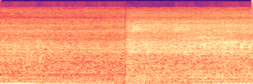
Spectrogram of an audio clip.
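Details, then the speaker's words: Boat inboard engine run on a mooring to charge batteries, low rumble dipping and swelling as revs hunt up and down because it has run out of fuel, shortly before it dies. "can you hear the not of the the no of the engine hunting up and down that's because it's run out of fuel now"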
